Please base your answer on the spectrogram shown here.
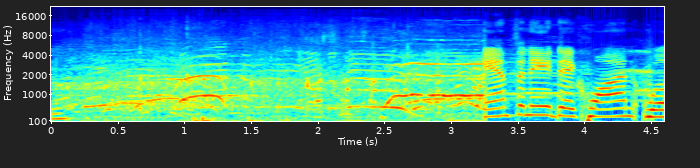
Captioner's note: cheering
